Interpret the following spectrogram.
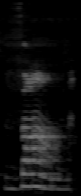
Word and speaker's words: vam: For this one, we're going to use LAM, and the second chakra mantra is VAM, V-A-M.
